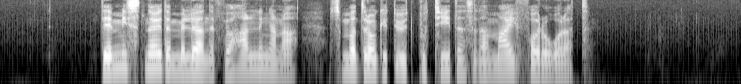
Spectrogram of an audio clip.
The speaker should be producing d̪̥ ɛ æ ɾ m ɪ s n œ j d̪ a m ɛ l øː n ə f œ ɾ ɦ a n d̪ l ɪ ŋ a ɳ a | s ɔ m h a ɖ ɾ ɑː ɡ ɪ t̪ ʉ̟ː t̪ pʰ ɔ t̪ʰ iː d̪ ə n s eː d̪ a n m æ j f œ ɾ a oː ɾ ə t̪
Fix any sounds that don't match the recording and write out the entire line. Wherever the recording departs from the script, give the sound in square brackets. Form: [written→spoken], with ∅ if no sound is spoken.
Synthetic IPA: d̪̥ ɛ æ ɾ m ɪ s n œ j d̪ a m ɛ l øː n ə f œ ɾ ɦ a n d̪ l ɪ ŋ a ɳ a | s ɔ m h a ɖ ɾ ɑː ɡ ɪ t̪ ʉ̟ː t̪ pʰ ɔ t̪ʰ iː d̪ ə n s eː d̪ a n m [æ→a] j f œ ɾ a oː ɾ ə t̪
